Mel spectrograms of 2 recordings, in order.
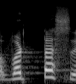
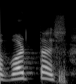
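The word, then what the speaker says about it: वर्त्स्य: ठीक है, तो इनका जो वर्ग है वो वर्तस्य कहलाएगा, वर्तस्य, इसका उच्चारण ध्यान रखिएगा, वर्तस्य। ये जो र ऊपर लगा है ये त से पहले ही आएगा, वर्तस्य कहलाएगा।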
